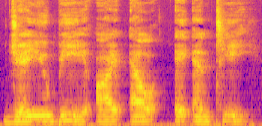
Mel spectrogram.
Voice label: Jubilant, letters being spelled out

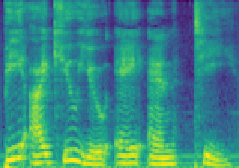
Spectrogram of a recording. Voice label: Piquant, letters being spelled out

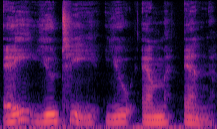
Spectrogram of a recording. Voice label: Autumn, letters being spelled out

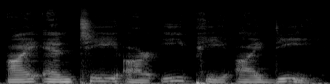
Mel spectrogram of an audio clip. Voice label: Intrepid, letters being spelled out; Fill in the gap

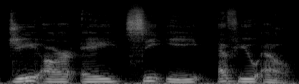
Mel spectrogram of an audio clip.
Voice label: Graceful, letters being spelled out; Fill in the gap

